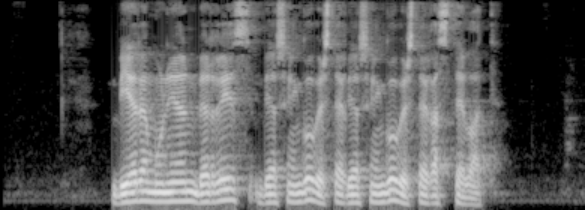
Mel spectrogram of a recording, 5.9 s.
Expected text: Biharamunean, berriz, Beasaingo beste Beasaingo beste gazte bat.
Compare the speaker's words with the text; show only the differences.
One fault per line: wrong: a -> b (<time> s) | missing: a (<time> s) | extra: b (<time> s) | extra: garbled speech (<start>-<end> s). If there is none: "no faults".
no faults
